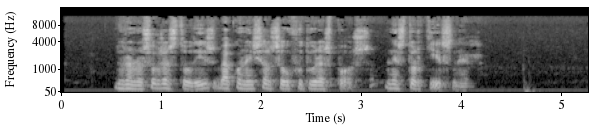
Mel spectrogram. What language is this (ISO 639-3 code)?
cat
